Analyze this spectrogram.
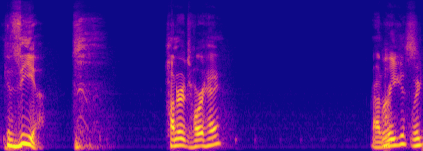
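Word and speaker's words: Kizziah: 252, Jeff Kizia. It's K-I-Z-Z-I-A-H. Okay, I would have not guessed that because you pronounced it like it had a G in it. Kizia.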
